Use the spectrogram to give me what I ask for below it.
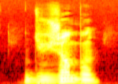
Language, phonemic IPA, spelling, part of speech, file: French, /ʒɑ̃.bɔ̃/, jambon, noun, Fr-jambon.ogg
- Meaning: ham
